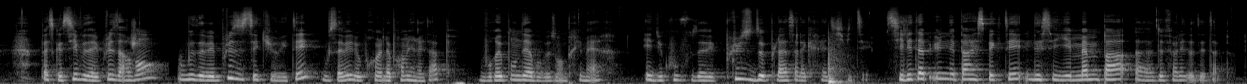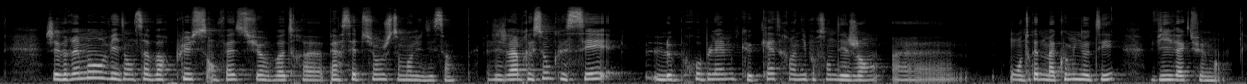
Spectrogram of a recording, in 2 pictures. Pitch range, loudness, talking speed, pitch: 195-235 Hz, -26 LUFS, 205 wpm, 215 Hz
